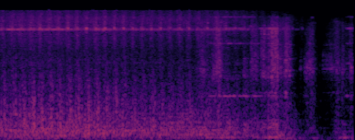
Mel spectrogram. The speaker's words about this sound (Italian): Si alzano in volo i primi elicotteri dell'aeronautica che trasportano acqua e generi di prima necessità.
